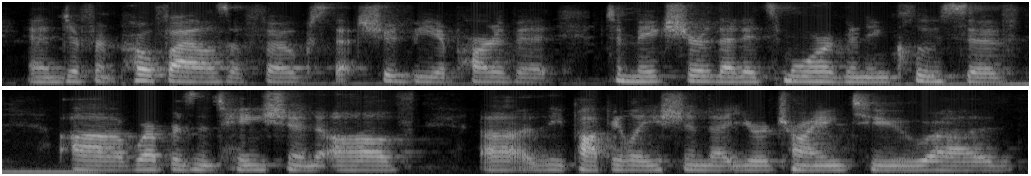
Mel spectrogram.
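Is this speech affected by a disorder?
No.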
